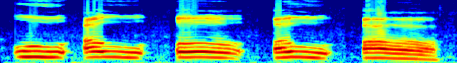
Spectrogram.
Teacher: अब होठों की गोलाई या फिर ओष्ठों की गोलाई के आधार पर स्वरों को 2 भागों में बांट सकते हैं हम, वृत्ताकार स्वर या फिर वृत्तमुखी स्वर। ऐसे स्वर जिन्हें बोलते समय हमारे होठ ओ का रूप ले लेते हैं, वृत्त बन जाते हैं, एक सर्कल बन जाते हैं, उन्हें हम बोलेंगे वृत्ताकार स्वर।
